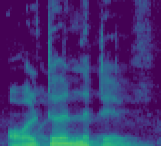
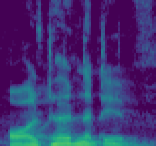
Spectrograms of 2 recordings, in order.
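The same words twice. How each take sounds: First: The first vowel is a rounded 'aw' sound. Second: The first vowel is a rounded 'aw' sound.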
